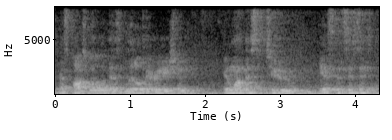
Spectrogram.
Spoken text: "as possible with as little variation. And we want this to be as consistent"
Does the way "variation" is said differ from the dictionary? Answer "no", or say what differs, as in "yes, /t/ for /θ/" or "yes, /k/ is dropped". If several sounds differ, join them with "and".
no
